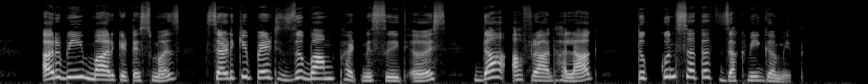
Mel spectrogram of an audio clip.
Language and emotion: Kashmiri, neutral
